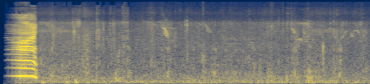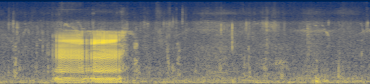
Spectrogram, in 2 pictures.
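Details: Lamb bleating: a short, sharp, high bleat right at the start, then quiet hiss, then a longer, loud, wavering and nasal bleat lasting about half a second, four seconds later. Faint background noise throughout.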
